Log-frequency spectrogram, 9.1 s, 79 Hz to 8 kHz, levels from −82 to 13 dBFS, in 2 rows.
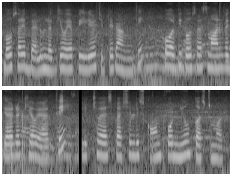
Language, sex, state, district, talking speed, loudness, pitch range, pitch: Punjabi, female, Punjab, Pathankot, 185 wpm, -18 LUFS, 200-220 Hz, 210 Hz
